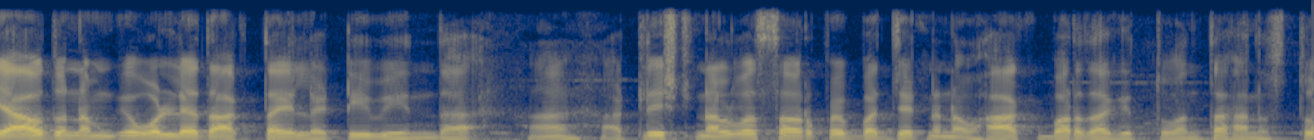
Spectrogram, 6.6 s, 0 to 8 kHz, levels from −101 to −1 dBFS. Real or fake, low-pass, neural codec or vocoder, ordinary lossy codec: real; 7.2 kHz; none; none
